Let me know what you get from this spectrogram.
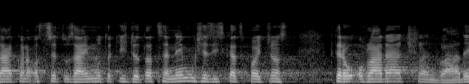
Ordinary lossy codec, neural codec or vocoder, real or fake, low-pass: MP3, 48 kbps; none; real; 7.2 kHz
